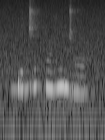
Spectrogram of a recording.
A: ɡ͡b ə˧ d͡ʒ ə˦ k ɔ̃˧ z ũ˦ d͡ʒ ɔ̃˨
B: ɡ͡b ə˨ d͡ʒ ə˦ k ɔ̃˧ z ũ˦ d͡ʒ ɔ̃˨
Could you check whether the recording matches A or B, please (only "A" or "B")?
A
